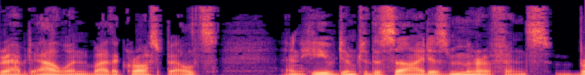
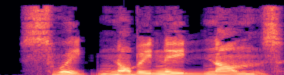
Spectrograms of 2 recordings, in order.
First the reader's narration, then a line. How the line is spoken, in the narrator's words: he shouted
